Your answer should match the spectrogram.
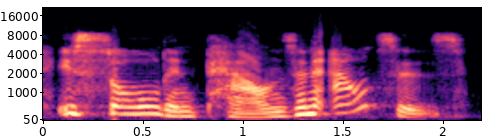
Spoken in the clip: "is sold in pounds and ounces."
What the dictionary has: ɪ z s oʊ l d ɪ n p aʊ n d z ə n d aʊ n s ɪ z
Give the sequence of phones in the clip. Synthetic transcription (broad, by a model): ɪ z s oʊ l d ɪ n p aʊ n d z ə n aʊ n s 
